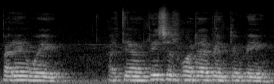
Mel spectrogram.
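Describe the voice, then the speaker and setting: The room echo is audible around this man's voice. He has a high pitch and keeps a moderate pace. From Southern California. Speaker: oral history interviewee. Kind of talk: oral history interview. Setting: library room. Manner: halting, repetitive.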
